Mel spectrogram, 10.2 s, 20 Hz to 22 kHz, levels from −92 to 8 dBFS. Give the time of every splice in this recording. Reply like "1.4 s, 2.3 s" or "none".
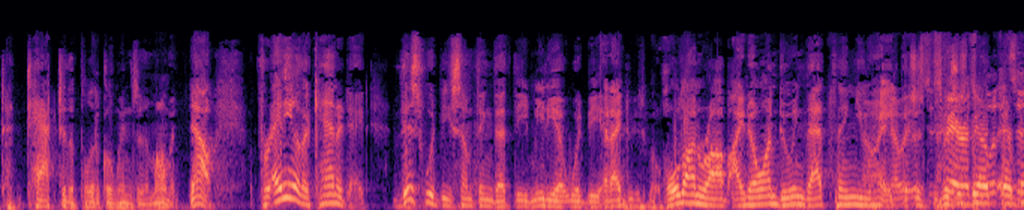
none

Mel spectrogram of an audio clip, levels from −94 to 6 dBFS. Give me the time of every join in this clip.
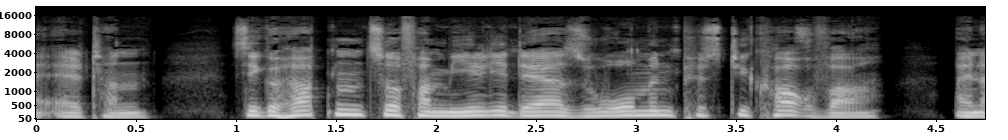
none

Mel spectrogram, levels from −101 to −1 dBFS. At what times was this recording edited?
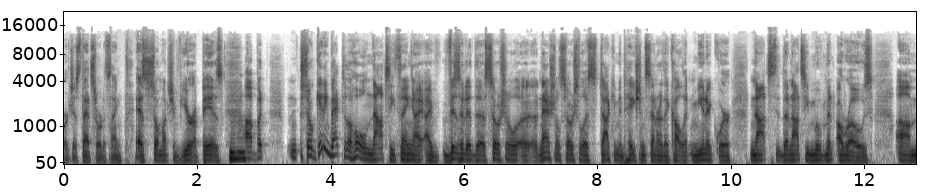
none

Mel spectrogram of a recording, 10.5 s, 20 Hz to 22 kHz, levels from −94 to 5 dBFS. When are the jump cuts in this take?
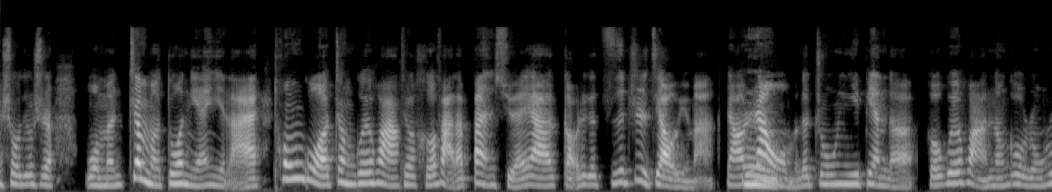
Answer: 4.0 s

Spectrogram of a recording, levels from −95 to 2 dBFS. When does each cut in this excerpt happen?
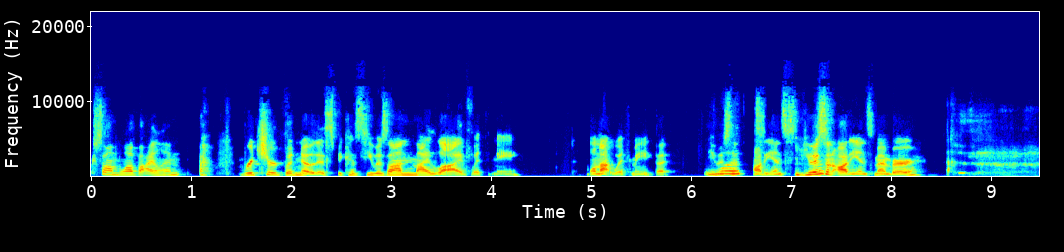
none

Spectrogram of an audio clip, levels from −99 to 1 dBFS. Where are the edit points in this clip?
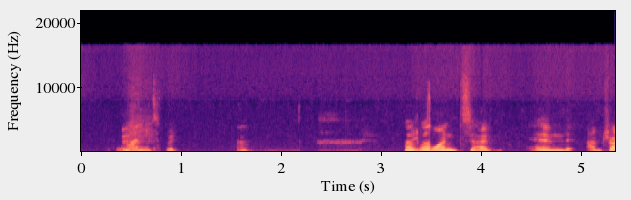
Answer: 3.4 s

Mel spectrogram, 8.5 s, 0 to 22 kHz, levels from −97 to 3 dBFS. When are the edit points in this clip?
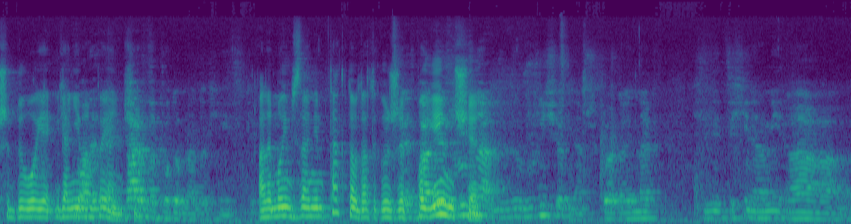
5.7 s

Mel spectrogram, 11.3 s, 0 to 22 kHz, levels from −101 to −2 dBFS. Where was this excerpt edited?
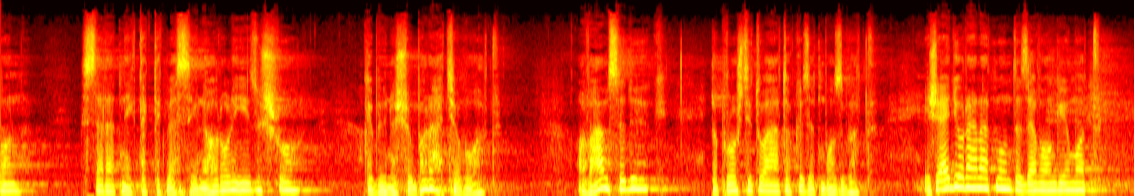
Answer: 3.6 s, 7.1 s

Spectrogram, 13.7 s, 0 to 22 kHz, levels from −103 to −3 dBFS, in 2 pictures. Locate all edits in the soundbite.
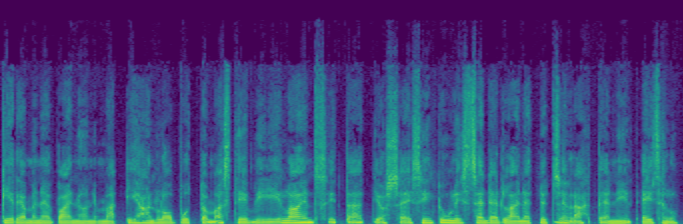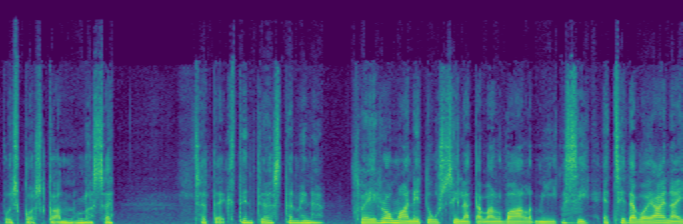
none

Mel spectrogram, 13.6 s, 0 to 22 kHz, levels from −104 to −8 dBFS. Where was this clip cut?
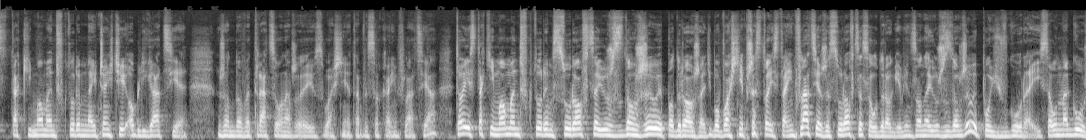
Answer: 3.6 s

